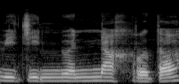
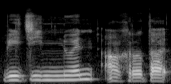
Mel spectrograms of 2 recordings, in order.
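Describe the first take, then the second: First: The two words are merged into one. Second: The two words are said separately.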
